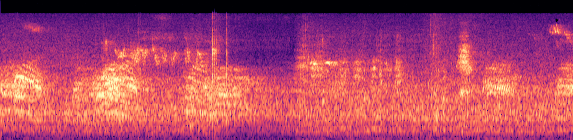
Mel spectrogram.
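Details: Mallards in courtship display give a few rough quacking calls, then softer scattered calls, with brief high chirps from other birds and steady ambient noise.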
